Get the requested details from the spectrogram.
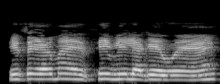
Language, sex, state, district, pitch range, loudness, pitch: Hindi, male, Bihar, Saran, 225-245 Hz, -13 LUFS, 235 Hz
